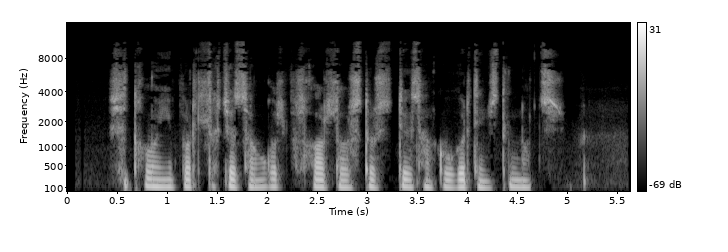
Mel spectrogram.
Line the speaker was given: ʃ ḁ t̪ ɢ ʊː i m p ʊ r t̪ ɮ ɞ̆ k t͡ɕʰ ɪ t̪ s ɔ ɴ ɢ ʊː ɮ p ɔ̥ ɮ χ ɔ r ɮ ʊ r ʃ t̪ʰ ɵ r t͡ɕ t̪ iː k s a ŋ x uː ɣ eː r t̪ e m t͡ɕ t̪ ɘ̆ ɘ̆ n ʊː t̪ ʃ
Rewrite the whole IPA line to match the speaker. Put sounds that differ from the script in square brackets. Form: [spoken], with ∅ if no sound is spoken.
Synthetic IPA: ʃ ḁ t̪ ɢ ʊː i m p ʊ r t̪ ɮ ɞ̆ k t͡ɕʰ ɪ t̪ s ɔ ɴ ɢ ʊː ɮ p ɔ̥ ɮ χ [ɔː] r ɮ ʊ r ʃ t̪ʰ ɵ r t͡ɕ t̪ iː k s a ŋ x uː ɣ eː r t̪ e m t͡ɕ t̪ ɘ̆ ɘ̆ n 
